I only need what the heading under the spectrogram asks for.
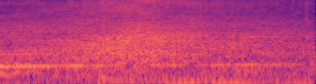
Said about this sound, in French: Alors j'espère que vous ne l'avez pas entendu, il y a un mec, une bagnole, une vieille Volvo là, et puis le mec il monte la côte en première. Putain, mais. Enfin voilà, il pue l'essence, ça pue le gasoil, j'en sais rien, mais.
